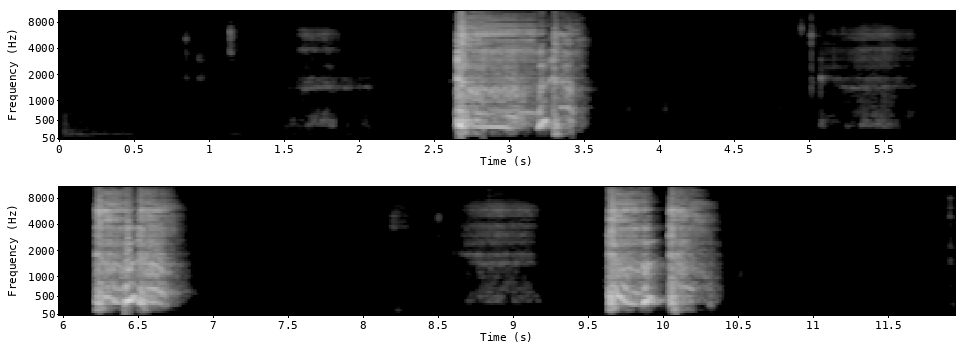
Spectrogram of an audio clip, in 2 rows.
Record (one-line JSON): {"three_cough_length": "11.9 s", "three_cough_amplitude": 32768, "three_cough_signal_mean_std_ratio": 0.27, "survey_phase": "beta (2021-08-13 to 2022-03-07)", "age": "65+", "gender": "Female", "wearing_mask": "No", "symptom_cough_any": true, "smoker_status": "Ex-smoker", "respiratory_condition_asthma": false, "respiratory_condition_other": false, "recruitment_source": "REACT", "submission_delay": "2 days", "covid_test_result": "Negative", "covid_test_method": "RT-qPCR"}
